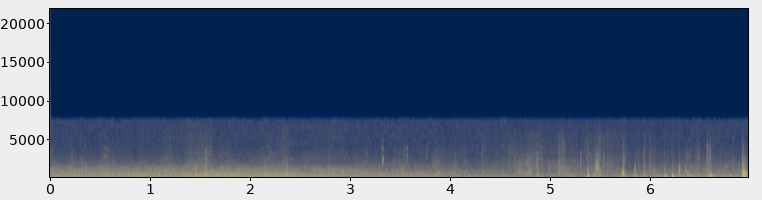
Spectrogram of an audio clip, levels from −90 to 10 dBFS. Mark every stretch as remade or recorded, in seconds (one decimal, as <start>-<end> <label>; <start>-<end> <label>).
0.0-0.9 recorded; 0.9-3.1 remade; 3.1-3.9 recorded; 3.9-6.4 remade; 6.4-7.0 recorded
